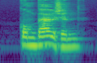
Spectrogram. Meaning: plural of kombuis
- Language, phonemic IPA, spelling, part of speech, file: Dutch, /kɔmˈbœyzə(n)/, kombuizen, noun, Nl-kombuizen.ogg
